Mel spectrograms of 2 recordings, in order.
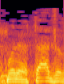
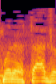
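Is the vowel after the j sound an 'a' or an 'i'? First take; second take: a; a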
